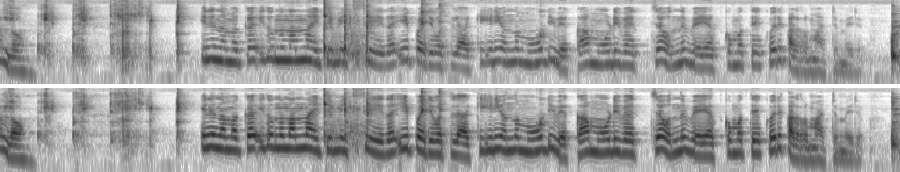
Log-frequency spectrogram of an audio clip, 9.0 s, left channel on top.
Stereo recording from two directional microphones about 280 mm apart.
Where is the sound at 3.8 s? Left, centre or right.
Right.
